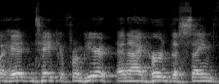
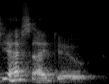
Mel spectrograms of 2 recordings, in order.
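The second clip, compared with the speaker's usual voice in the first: gentle, tender voice; 3 semitones higher, 4 dB quieter than usual. Retelling how a woman answered his question, imitating her tender voice. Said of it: "she said with this tender voice".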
